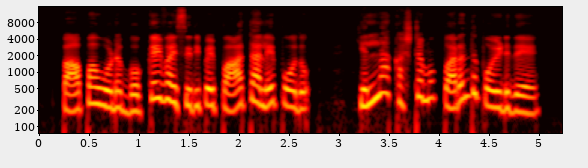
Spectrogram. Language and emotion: Tamil, happy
